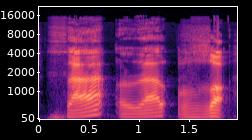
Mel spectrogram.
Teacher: Zo itu sebetulnya 3 huruf yang sama, sa ya, awalnya sa, tarik lidahnya ke dalam sedikit jadi zal. Sa, zal, tarik lagi ke dalam lidahnya jadi zo. Jangan ditarik lagi lidahnya ke dalam jadi habis ya.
